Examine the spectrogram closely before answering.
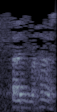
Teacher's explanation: If I have a da coming together with a ma, the conjunct is this. This is a dental da. Dental da coming together with a ma.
